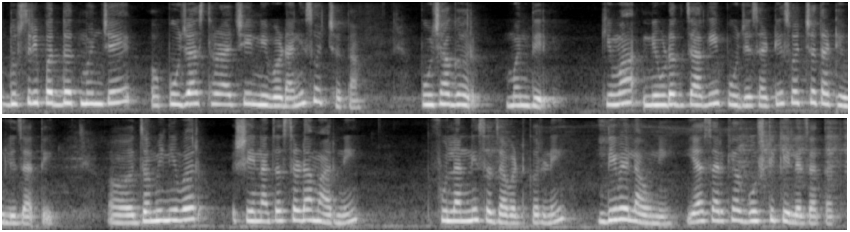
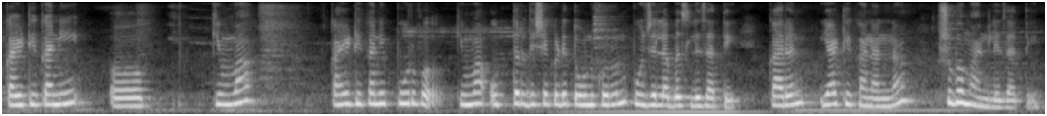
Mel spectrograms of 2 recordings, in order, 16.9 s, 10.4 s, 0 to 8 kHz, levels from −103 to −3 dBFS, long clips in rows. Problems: background sounds at intervals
